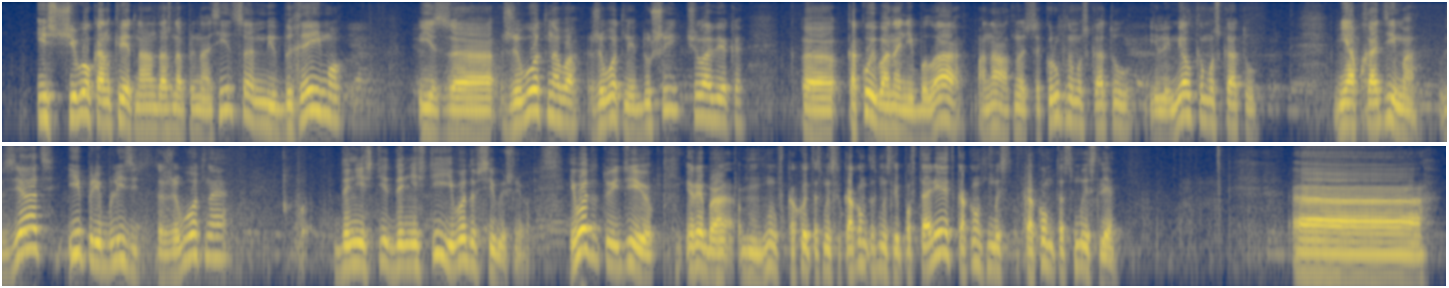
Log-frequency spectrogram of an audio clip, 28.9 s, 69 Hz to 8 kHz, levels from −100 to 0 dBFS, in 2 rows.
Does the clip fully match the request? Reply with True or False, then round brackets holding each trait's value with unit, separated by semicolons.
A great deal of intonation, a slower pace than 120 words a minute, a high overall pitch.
False (6.8 semitones; 110 wpm; 135 Hz)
